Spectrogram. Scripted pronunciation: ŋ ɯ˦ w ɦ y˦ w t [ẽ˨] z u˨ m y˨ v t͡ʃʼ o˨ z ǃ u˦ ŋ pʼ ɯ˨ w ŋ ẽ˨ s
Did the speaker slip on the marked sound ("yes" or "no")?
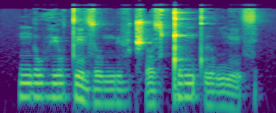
yes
